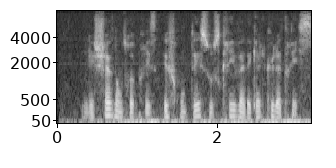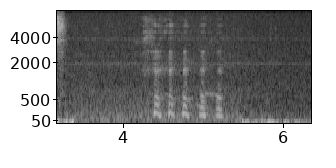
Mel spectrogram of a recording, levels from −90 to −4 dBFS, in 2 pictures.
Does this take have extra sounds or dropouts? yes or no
yes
